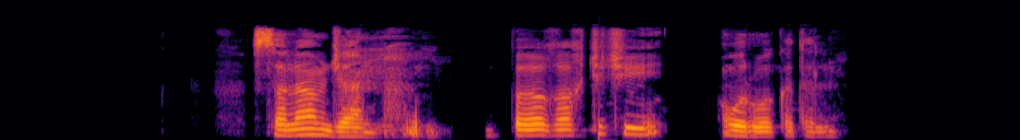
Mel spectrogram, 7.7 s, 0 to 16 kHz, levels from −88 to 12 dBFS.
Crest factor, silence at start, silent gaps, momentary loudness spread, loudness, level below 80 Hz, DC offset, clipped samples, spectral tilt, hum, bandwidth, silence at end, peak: 18 dB; 1.9 s; 3.41-3.63 s, 3.77-3.83 s, 5.02-5.38 s; 13 LU; -16 LUFS; -62 dBFS; under 0.1%; under 0.1%; -4 dB/octave; none; 8 kHz; 1.4 s; 0 dBFS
